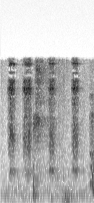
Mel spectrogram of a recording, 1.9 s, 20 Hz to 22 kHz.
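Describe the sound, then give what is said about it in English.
A game show buzzer on Only 60 Seconds, one of the distinct buzzers that identify each player, sounds as a series of short, harsh, rattling bursts, about five in quick uneven rhythm, fairly loud, with no talking over them. “Each of our players will be able to be identified by their different buzzers.”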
